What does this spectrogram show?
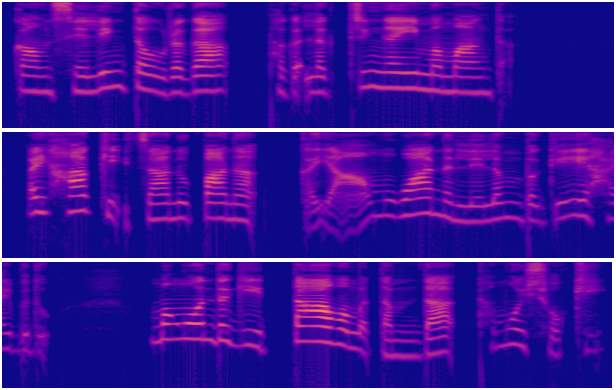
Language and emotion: Manipuri, sad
